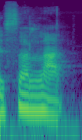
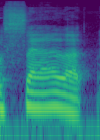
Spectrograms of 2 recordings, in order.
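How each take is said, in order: First: Salad as "sa-LAT", second syllable stressed; Thai-style salad, weight on the last syllable; Thai pronunciation. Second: Salad with the first syllable stressed, English style. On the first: Contrasting Thai speech with English, salad stressed on the end. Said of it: "we say salad". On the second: Second example of English stress, salad stressed on first syllable. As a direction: hit the "sal" of salad, short weak ending. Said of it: "stress on the first word". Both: Shown as a demonstration.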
